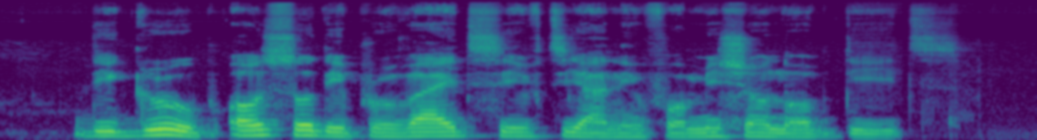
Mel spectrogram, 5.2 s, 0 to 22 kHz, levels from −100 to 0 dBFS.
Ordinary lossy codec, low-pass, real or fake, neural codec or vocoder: none; none; real; none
